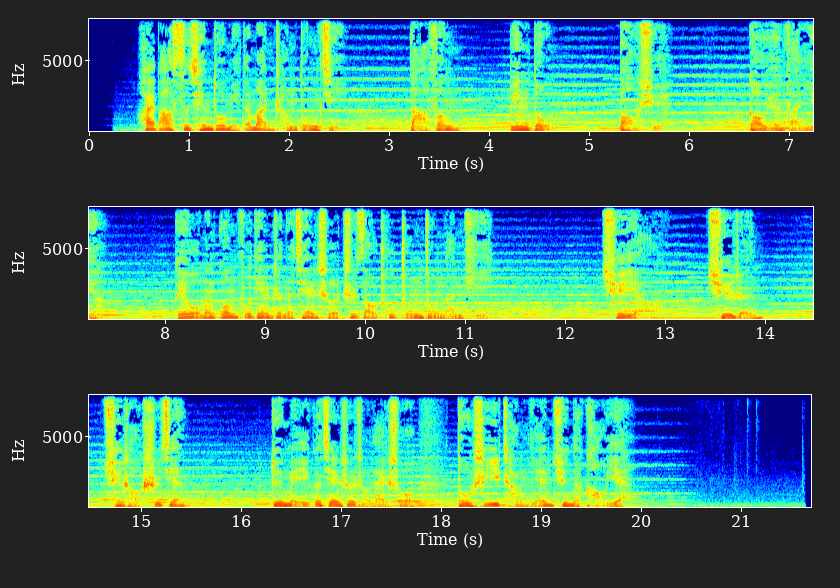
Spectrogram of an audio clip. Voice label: 男 专题 宣传片

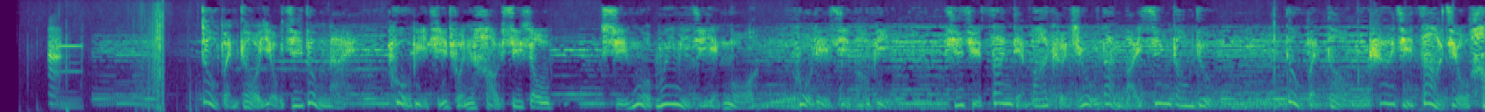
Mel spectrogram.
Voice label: 男 广告 食品类; 豆本豆

